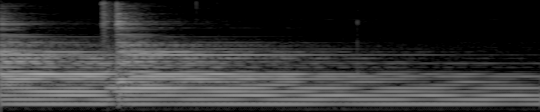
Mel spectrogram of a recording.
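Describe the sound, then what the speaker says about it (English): A single down-stroke pluck on a guitar's A string rings out with a bright attack near the start, then sustains and slowly decays with rich overtones. "I'm plucking the A string, down stroke"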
